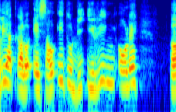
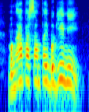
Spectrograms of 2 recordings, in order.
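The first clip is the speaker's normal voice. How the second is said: surprised question; 9 semitones higher than usual. Acted. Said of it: "Dia bilang seperti itu kan".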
